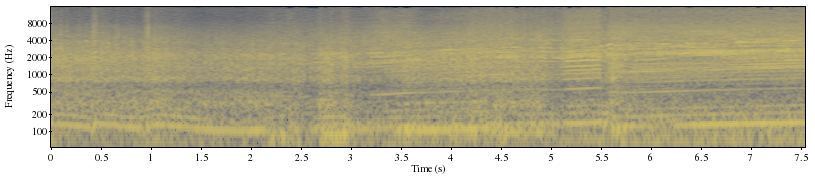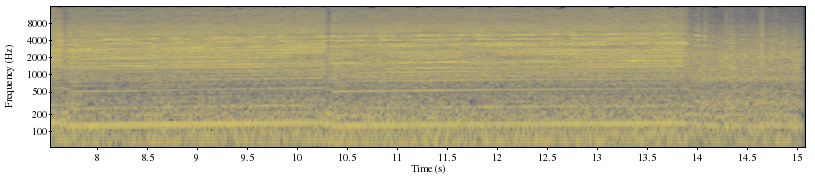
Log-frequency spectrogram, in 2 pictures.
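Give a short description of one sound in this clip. A racing car engine roars, climbing in pitch through the gears and dropping sharply at each shift.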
